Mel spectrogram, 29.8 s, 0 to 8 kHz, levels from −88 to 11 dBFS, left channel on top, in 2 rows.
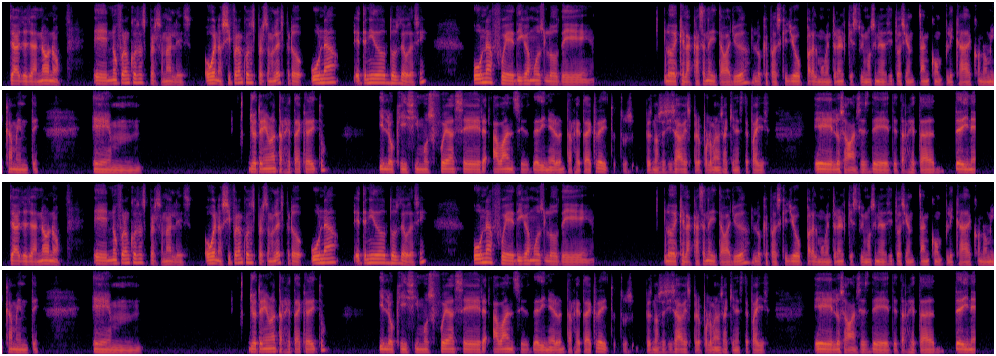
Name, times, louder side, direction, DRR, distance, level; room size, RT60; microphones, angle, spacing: voice 1, 0.1-1.1 1.4-8.9 9.9-17.0 18.6-19.8 20.5-26.7 27.1-29.5, left 1 dB, 10° left, 5.1 m, -31 dB
open air
head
